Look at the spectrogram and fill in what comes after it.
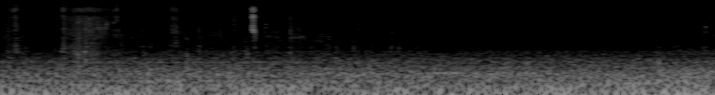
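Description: Quiet chewing and eating sounds over a steady low hum in a car's cabin, with a few light clicks, the clearest about two and a half seconds in.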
